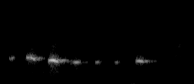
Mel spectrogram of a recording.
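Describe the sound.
A man who has just looked away from a passerby whistles a short, casual tune of about six notes, fairly quiet, with a wavering pitch and small gaps between notes, performed alone with no talking.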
